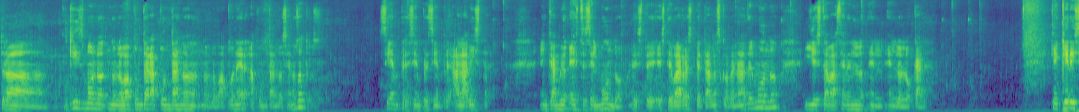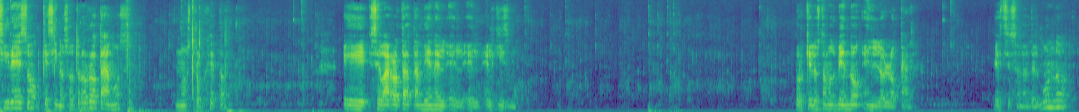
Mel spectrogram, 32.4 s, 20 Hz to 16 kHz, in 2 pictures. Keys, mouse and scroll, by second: 4.5 Tab, 4.5 middle click, 7.4 click, 8.8 middle click, 11.7 click, 15.5 middle click, 15.9 Escape, 16.8 s, 17.3 z, 18.1 Escape, 18.5 scroll down 1, 18.7 middle click, 19.6 z, 20.5 click, 20.9 middle click, 24.1 scroll down 1, 24.4 middle click, 24.6 scroll up 1, 25.1 middle click, 27.6 scroll up 1, 30.3 click, 31.7-32.3 scroll down 1.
